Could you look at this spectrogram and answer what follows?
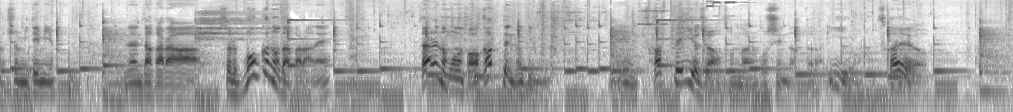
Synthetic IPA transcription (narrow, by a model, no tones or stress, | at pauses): ɕomʲit̪e̞mʲionad̪akaɾa̰so̞ɾebo̞kɯ̟no̞d̪aka̰ɾa̰ne | d̪̥aɾe̞no̞mo̞no̞kaβ̞akat̪ːenːt̪ok̬ʲiɲḭ | ot͡sɨ̥kat̪ːe̞iːjo̞ʑa̰ːso̞nːaɾeɦo̞ɕiːniːa̰t̪ːa̰ɾa̰ʔiːjo̰t͡sɨ̥kaejo̰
